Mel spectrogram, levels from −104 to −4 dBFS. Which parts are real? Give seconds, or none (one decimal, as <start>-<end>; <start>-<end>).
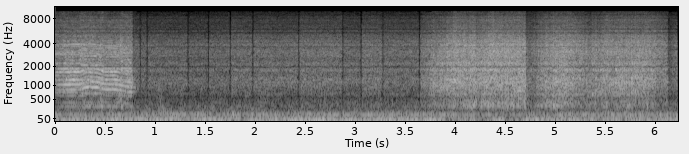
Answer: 0.0-6.2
